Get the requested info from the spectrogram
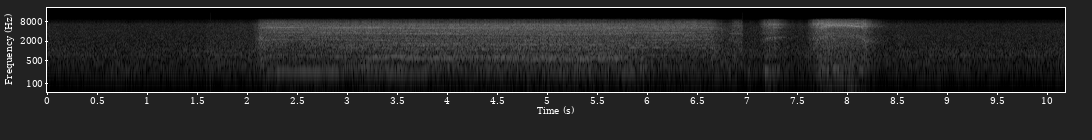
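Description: Cordless drill boring pilot holes into a pine half-lap joint. It starts about two seconds in, runs steadily for about four and a half seconds, then gives three short bursts.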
